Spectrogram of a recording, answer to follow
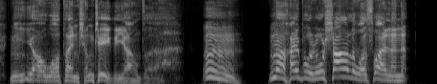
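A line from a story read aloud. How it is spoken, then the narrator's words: Sighing, resigned. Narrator (Chinese): 楚留香长长地叹息了一声，说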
